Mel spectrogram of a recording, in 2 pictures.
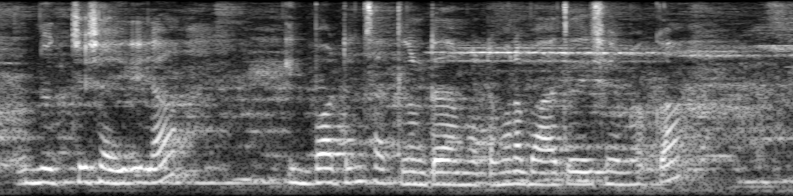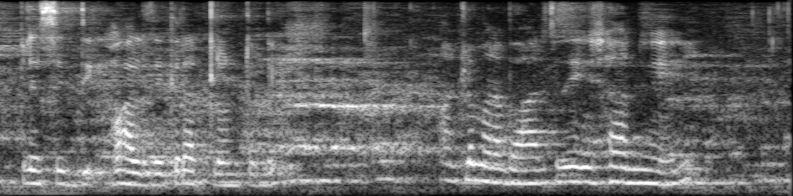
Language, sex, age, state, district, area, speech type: Telugu, female, 18-30, Telangana, Vikarabad, rural, spontaneous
